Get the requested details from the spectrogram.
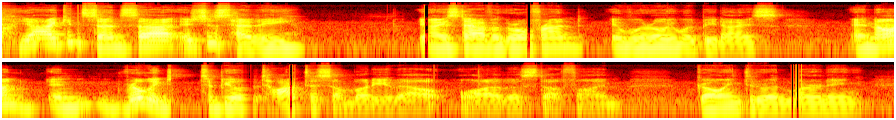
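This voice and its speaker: A man with an American accent speaks at a moderate pace in a fairly high voice, his intonation lively and his loudness swinging widely. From US South, North Carolina. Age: 20s. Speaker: livestreamer. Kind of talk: casual chat. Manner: subdued, defeated-sounding.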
